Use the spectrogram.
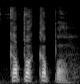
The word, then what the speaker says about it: kapakapa: pot cuppa cuppa well if you put if you take one of those copper and you never say the word supper let's replace this with a cake and you've got copper and you say there twice cuppa cuppa just like saying supper toys supper supper just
